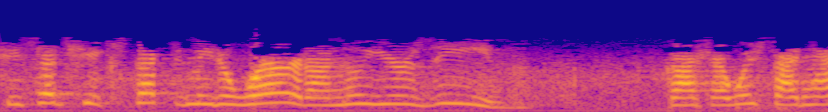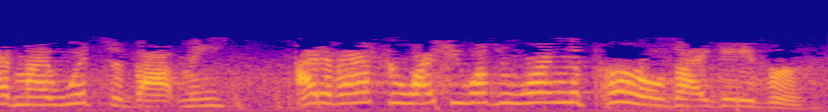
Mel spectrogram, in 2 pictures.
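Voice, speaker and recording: A man playing an earnest, mock-pompous teenage boy with a squeaky voice in a 1950s radio sitcom. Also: normal speed, narrow, tinny audio. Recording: thin 1950 radio broadcast with hiss.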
